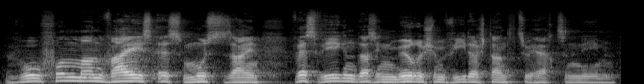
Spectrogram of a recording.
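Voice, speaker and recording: An actor playing an authoritative, smooth-talking middle-aged king in a classical radio drama, speaking formally and with regal measure. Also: medium pitch, unhurried, natural voice. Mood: stern, courtly. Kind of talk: classical German stage-verse radio drama acting.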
